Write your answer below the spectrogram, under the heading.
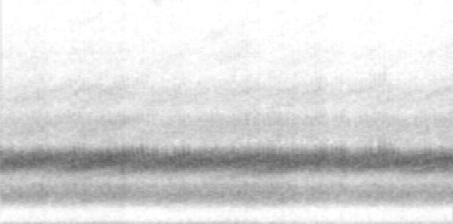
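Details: Short stretch of a western chorus frog chorus recorded at Ojibway Park, Windsor, Ontario, with dense, even, high trilling calls overlapping without pause.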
